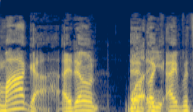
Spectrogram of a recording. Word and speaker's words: MAGA: So I asked the president, and he said it's MAGA. Like magazine. Right. Like magazine. Why do people keep saying MAGA?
